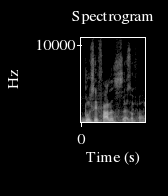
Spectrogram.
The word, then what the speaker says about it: Bucephalus: I don't know how you pronounce in English, Bucephalus.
